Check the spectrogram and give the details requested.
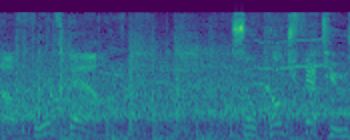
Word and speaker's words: Fetu: fourth down so coach fetty spelled fetu for the longest time i was pronouncing it coach fetta like feta cheese so let's just say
